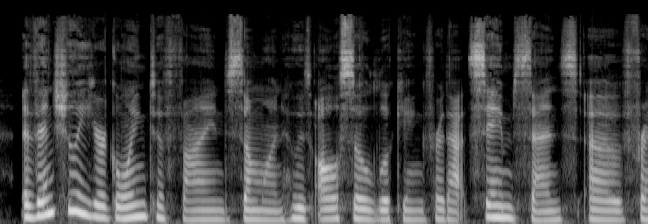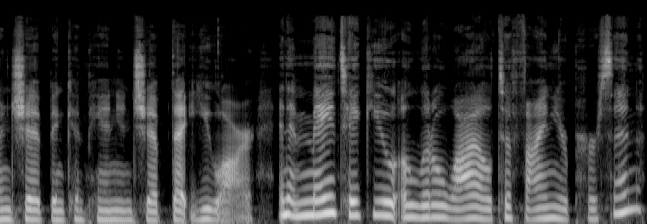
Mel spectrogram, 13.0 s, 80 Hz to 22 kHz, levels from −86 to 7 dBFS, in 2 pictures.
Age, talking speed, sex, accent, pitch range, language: 30-49, 155 wpm, female, American, 170-200 Hz, English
